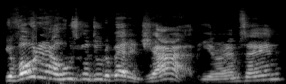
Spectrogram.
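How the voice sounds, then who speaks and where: A man's voice: high voice, very animated, fast talker. A man hosting a casual chat, rambling with restarts and often asking "you know what I mean".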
